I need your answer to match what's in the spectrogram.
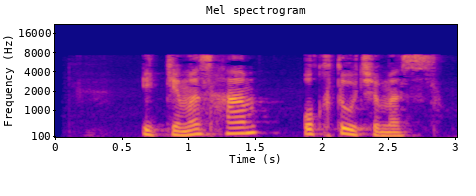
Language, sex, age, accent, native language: Uzbek, male, 19-29, Andijon, Uzbek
